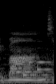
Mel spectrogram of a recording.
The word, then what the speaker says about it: Bonz: I mean, technically the way it's spelled, it should be Bonz, right? Bones would be if there was an E there.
